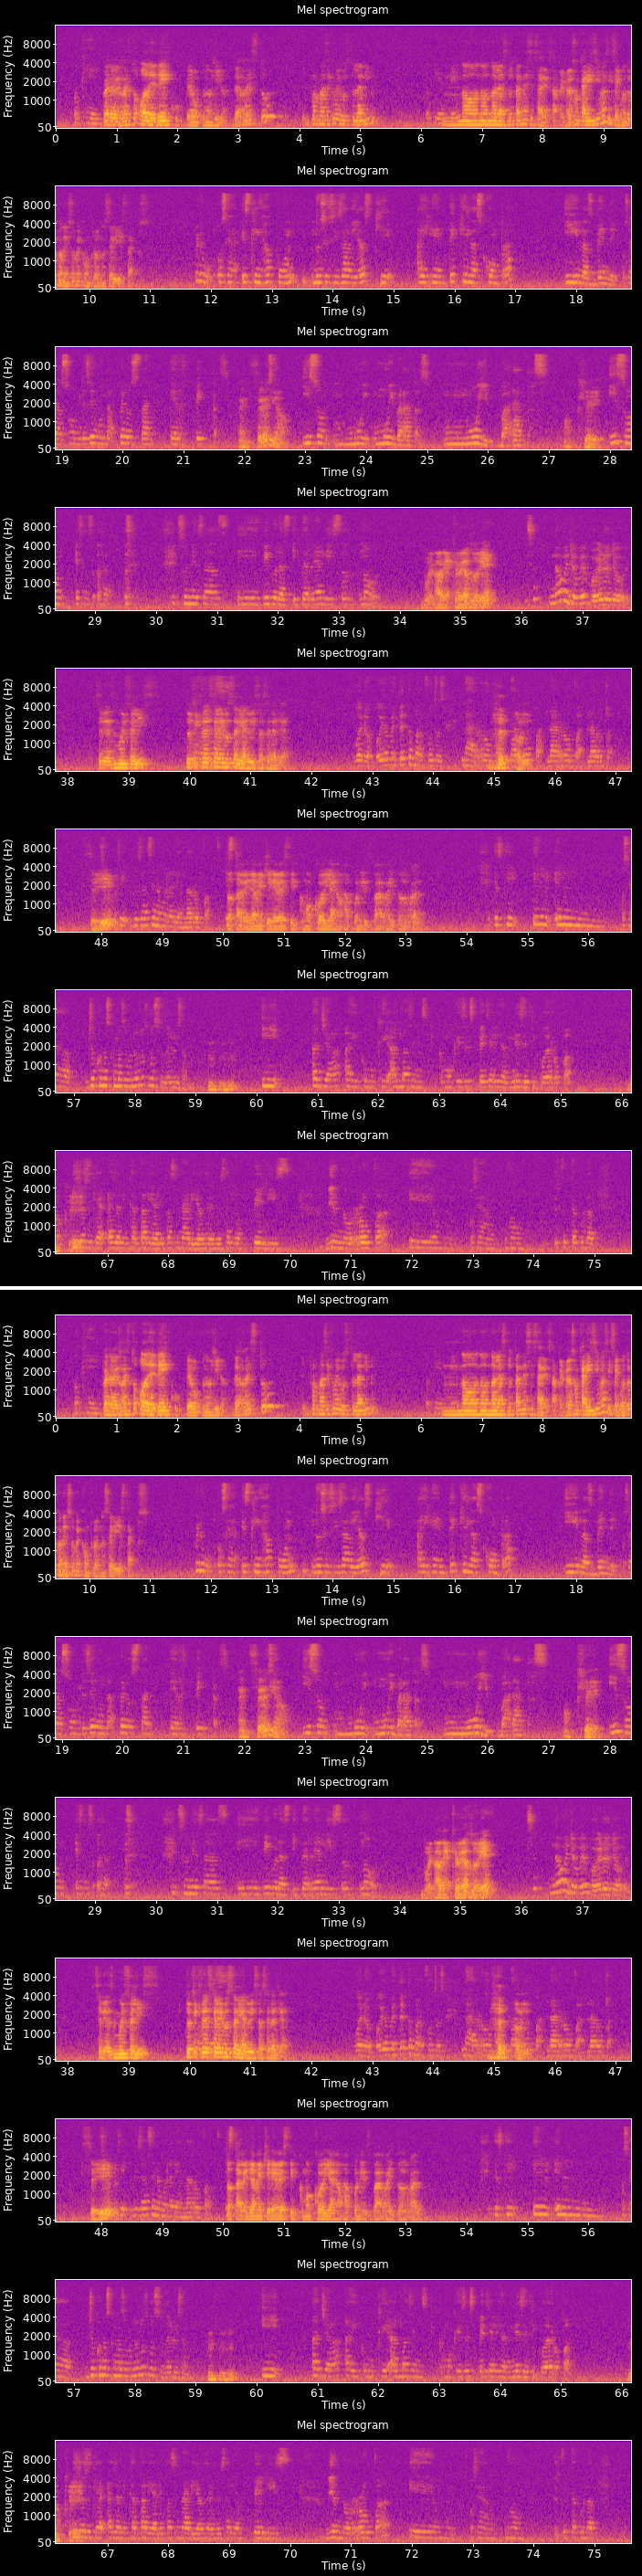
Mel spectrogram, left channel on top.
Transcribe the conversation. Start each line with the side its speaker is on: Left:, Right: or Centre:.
Centre: Ok,
Right: Pero el resto, o de Deku, de Boku no Hero. De resto, por más de que me guste el anime,
Centre: ok,
Right: no,
Centre: ok.
Right: no, no las veo tan necesarias. O sea, primero son carísimas y segundo, con eso me compro, no sé, diez tacos.
Centre: Pero, o sea, es que en Japón, no sé si sabías que hay gente que las compra y las vende. O sea, son de segunda, pero están perfectas.
Right: ¿En serio?
Centre: O sea, y son muy, muy baratas, muy baratas.
Right: Ok.
Centre: Y son esas, o sea. <laughs> Son esas eh, figuras hiperrealistas. No,
Right: Bueno, habría que verlo, ¿eh?
Centre: <laughs> no, yo me muero, yo.
Right: ¿Serías muy feliz? ¿Tú
Centre: La
Right: qué crees
Centre: verdad
Right: que
Centre: es,
Right: le gustaría a Luis hacer allá?
Centre: bueno, obviamente tomar fotos, la ropa,
Right: <laughs>
Centre: la
Right: Obvio.
Centre: ropa, la ropa, la ropa.
Right: ¿Sí?
Centre: Digo que Luisa se enamoraría de la ropa.
Right: Total,
Centre: Es que,
Right: ella me quiere vestir como coreano, japonés, barra y todo raro.
Centre: es que el, el, o sea, yo conozco más o menos los gustos de Luisa
Right: Ujú,
Centre: y allá hay como que almacenes que como que se especializan en ese tipo de ropa
Right: Ok.
Centre: y yo sé que a ella le encantaría, le fascinaría, o sea, ella estaría feliz. viendo ropa. em, o sea, no, espectacular.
